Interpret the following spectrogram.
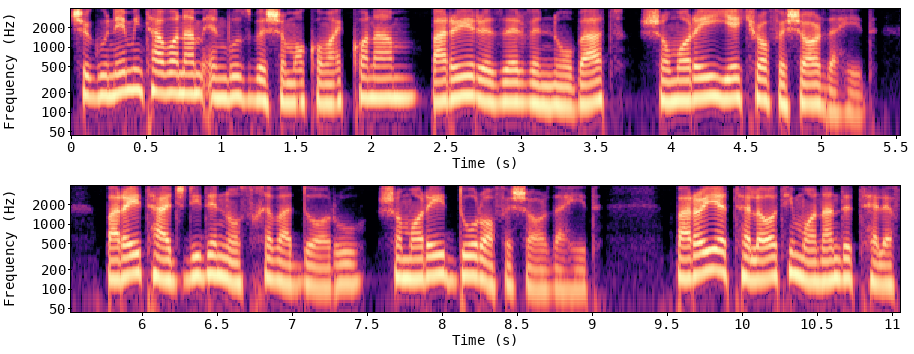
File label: question persian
